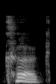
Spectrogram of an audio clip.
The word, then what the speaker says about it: Coke: Sir Edward Cooke Sir Edward coke or Cooke as now pronounced and occasionally so written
